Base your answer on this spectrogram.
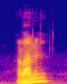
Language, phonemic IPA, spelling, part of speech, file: Arabic, /raml/, رمل, noun / adjective / verb, Ar-رمل.ogg
- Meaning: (noun) 1. sand 2. ellipsis of عِلْم الرَمْل (ʕilm ar-raml, “geomancy”) 3. verbal noun of رَمَلَ (ramala) (form I) 4. weak rain 5. a certain mode of music; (adjective) sandy; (verb) to mix sand into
